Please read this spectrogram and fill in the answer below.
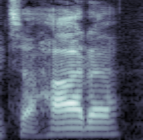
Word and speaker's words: Texada: I know it's spelled with an X, but it's Texada.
